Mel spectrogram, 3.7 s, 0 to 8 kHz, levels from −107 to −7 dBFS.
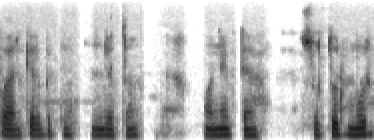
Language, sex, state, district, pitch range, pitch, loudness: Bengali, male, West Bengal, Jhargram, 120-130 Hz, 125 Hz, -26 LUFS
